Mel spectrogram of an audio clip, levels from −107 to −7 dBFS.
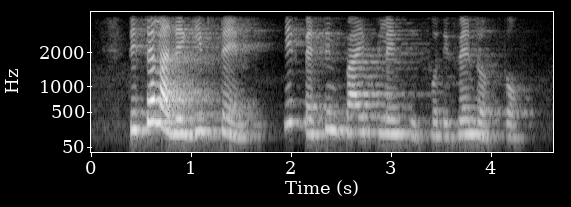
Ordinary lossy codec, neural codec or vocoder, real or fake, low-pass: none; none; real; 3.6 kHz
